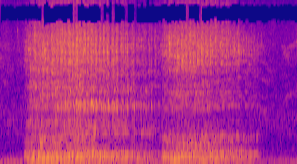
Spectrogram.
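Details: American alligator bellow in mating season, a loud, deep rumbling roar in two long bursts, the first about two seconds and the second shorter, with gravelly low vibration throughout.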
